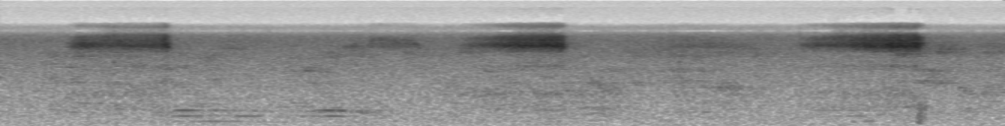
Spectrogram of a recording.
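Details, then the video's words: Sleeping pug snoring: soft, hissy, high-pitched wheezing breaths that swell and fade roughly every two and a half seconds, with faint low rasps between them and a quiet room behind. "Carlino roncando"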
